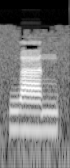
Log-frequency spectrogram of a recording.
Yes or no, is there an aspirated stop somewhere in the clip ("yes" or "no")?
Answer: no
